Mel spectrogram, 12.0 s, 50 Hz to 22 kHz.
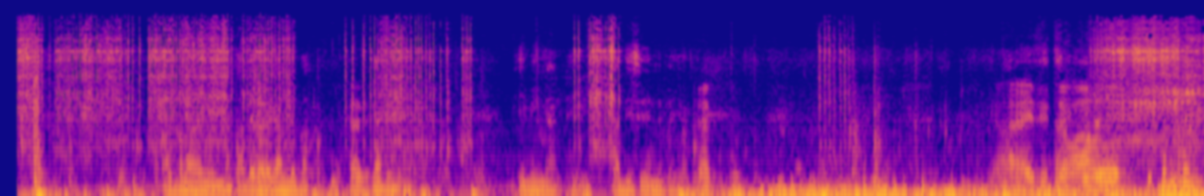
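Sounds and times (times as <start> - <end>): fishing reel drag buzzing: 0.2 - 4.8, 5.7 - 6.2, 8.2 - 8.6, 10.9 - 12.0
man talking: 1.6 - 4.2, 10.0 - 12.0.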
